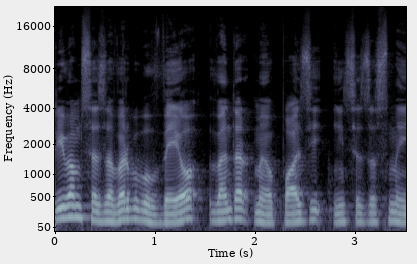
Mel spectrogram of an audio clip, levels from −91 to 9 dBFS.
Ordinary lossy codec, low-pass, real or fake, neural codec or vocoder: none; none; real; none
